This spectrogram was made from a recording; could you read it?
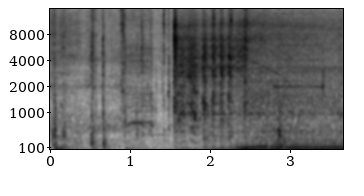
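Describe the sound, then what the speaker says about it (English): A 2021 Toyota Tacoma V6 cranking and catching, a few faint clicks and a brief whir before the engine fires up and settles into a louder, steady idle rumble. "that V6 just sounds so good"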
